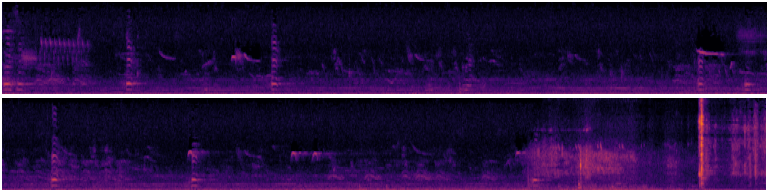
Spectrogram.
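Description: Birds calling repeatedly: short calls every second or two, with higher chirps among them, over a steady low rumble. Near the end a rush of noise and a single sharp click.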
